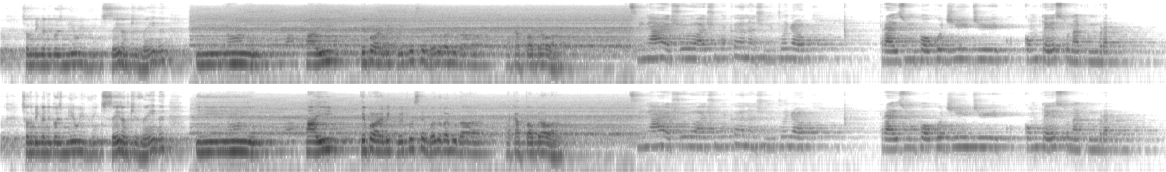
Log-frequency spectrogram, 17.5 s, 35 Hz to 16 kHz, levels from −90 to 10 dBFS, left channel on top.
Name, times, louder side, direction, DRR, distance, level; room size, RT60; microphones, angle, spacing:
voice 1, 0.3-2.7 2.9-3.9 4.6-5.1 5.4-7.2 7.6-8.5, right 4 dB, 35° right, 9 dB, 0.3 m, -28 dB
Domestic sounds home sounds, 2.8-9.5, left 3 dB, 75° left, 1.7 m, -41 dB
voice 2, 3.2-3.7 4.3-4.4 9.5-12.1 13.2-15.0 15.4-16.6, left 1 dB, 20° left, 4 dB, 0.7 m, -39 dB
12.5 x 5.3 x 7.6 m, 2.2 s
head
